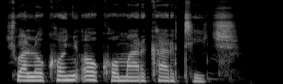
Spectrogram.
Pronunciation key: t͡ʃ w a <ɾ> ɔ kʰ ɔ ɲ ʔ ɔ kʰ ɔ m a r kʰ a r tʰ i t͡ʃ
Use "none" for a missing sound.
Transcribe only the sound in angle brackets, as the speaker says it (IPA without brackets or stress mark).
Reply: l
